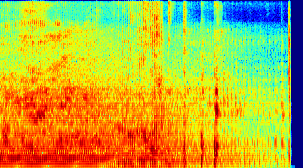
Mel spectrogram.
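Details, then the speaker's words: Honda lawnmower, restarted after carburetor cleaning with the choke off: it runs evenly for a few seconds, then sags, sputters with uneven pops and dies. Suspected cause is a float needle sticking shut and starving the float bowl of fuel, unconfirmed. "Should have plenty of fuel now, so if anything, it's going to fire right up and then it's going to go back to bogging again. Definitely that."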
